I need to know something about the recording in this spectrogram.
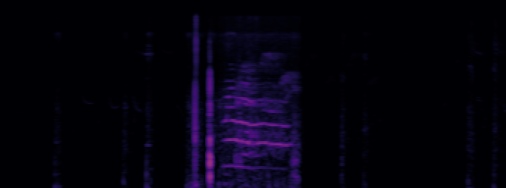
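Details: House cat uttering one short, tonal meow lasting under a second, its bright harmonics holding steady, set among scattered sharp taps and clicks in an otherwise quiet room.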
